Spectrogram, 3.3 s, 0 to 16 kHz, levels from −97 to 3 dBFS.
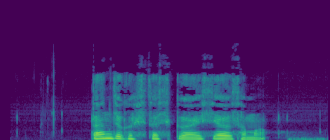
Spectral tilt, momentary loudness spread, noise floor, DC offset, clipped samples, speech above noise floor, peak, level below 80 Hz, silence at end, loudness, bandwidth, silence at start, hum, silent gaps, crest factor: -6.5 dB/octave; 9 LU; -59 dBFS; under 0.1%; under 0.1%; 37 dB; -6 dBFS; -66 dBFS; 0.65 s; -24 LUFS; 8 kHz; 0.9 s; none; none; 18 dB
